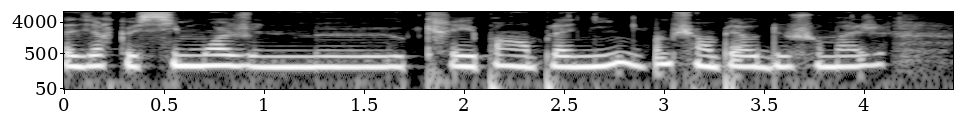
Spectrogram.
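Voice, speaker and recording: A woman with a fairly high, somewhat breathy voice and a dark, mellow tone speaks in a flat monotone over a very clean recording with a silent background. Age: 20s. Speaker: YouTuber. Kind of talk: casual chat. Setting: face-cam video at home.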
